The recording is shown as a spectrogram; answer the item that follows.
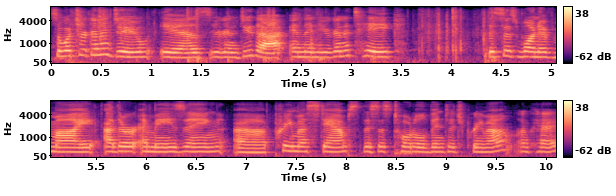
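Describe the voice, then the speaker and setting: Noticeable background noise sits behind a woman's fairly high voice. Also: ordinary pitch variation, moderate pace. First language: Spanish. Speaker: crafts tutorial host. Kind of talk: live craft tutorial. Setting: live stream. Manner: casual, chatty with fillers.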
